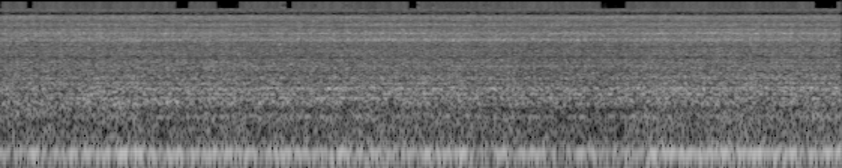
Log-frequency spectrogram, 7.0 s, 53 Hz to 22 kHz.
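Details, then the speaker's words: 1977 Ford F-250 Highboy carbureted V8 after the carburetor idle screws were bottomed out and backed off to tune: low, steady idle, not too low or high, with no hunting or misses; normal idle. "And I'd say that's a pretty good idle to have, where it's not super low, but it's not high. It's kind of just in like the happy middle."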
